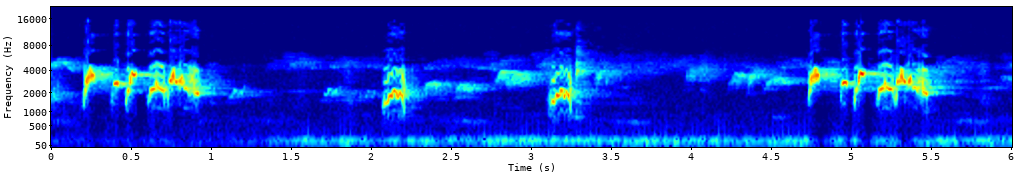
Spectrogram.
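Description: A red-whiskered bulbul sings bright, rapid bursts of three or four chirpy notes, with single sharp notes in between; a low rumble runs underneath.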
